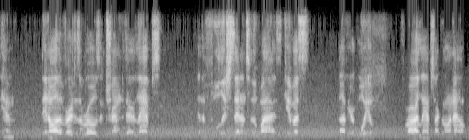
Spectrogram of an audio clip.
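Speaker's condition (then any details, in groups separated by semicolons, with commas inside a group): No condition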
